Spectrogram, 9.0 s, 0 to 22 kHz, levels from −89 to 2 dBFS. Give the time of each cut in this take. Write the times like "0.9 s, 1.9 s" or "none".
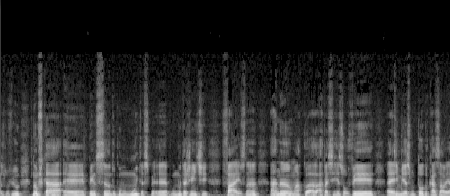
6.5 s, 7.9 s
